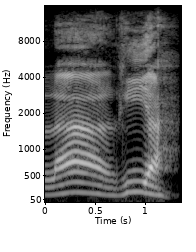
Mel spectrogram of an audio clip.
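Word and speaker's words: لاغية: La tasma'u fiha laghiyah ya. Jadi bukan ghiyata enggak, tapi ghiyah ya, seperti itu ya. Jadi bukan ghiyatan tapi ghiyah.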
